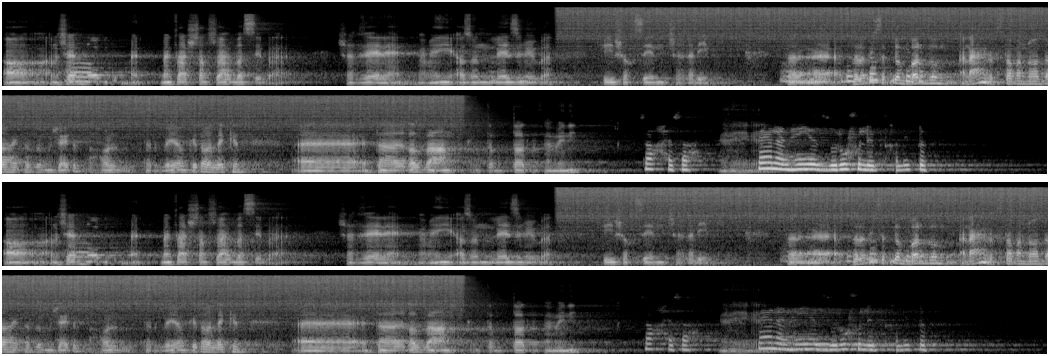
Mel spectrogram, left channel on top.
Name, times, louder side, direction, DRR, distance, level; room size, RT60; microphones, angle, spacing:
voice 1, 0.0-2.9 3.4-7.1 7.4-16.3 17.6-18.1, left 1 dB, 10° left, 7 dB, 0.4 m, -24 dB
voice 2, 0.6-0.9 4.9-5.3 7.8-8.8 9.0-9.1 16.9-17.4 18.0-19.8, left 7 dB, 75° left, 5 dB, 0.3 m, -21 dB
sound 1, 5.5-15.1, right 3 dB, 25° right, 1.1 m, -26 dB
18.5 x 12.5 x 6.1 m, 2.9 s
head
